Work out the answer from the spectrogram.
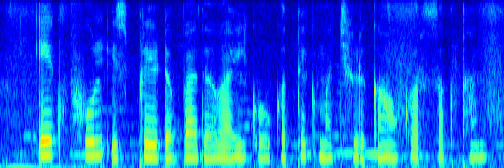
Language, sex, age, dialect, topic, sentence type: Chhattisgarhi, female, 31-35, Northern/Bhandar, agriculture, question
